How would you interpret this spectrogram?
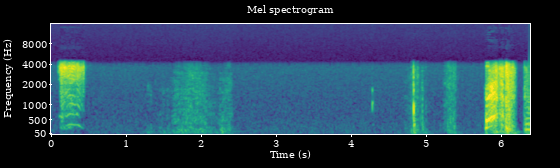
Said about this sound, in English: Sorry for that pause. I just had to sneeze.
